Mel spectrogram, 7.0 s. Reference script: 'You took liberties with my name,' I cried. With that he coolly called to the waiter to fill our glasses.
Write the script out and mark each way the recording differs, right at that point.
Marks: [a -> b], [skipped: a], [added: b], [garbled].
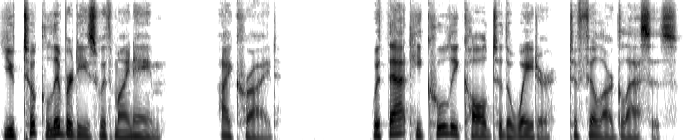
'You took liberties with my name,' I cried. With that he coolly called to the waiter to fill our glasses.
